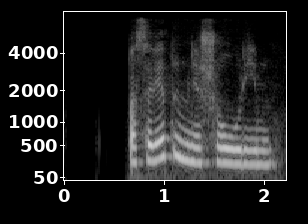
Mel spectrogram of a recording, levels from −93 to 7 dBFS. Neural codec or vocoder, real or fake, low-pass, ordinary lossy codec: codec, 16 kHz, 4.8 kbps, FACodec; fake; 7.2 kHz; MP3, 48 kbps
